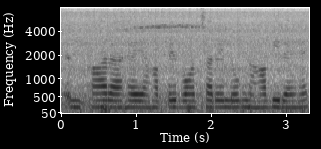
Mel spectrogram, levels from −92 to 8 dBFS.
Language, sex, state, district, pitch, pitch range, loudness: Hindi, male, Chhattisgarh, Raipur, 190 Hz, 190-195 Hz, -15 LUFS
